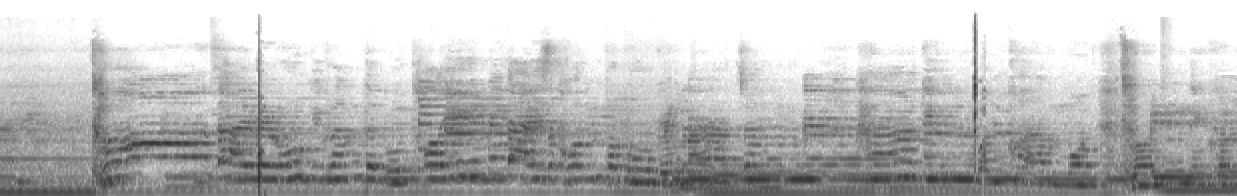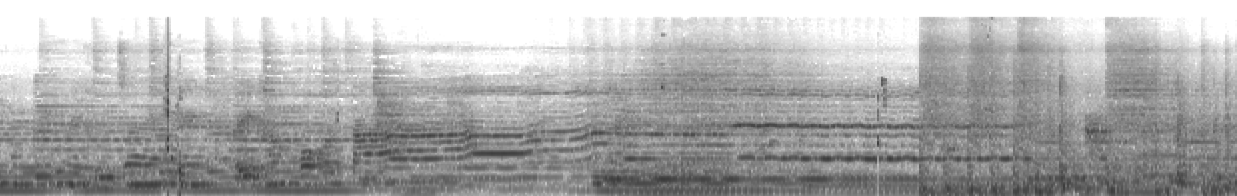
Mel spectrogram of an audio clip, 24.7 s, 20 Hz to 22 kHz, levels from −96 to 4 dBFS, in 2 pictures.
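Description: Corrupt frame decoded at 2.58–2.66, 9.74–9.87, 11.23–11.25, 14.01–14.18, 15.71–15.75, 18.99–19.01, 21.13–21.22 and 22.19–22.31 s. Damaged compressed frames were played anyway, so misread codes push energy to wrong frequencies, heard as brief chirps or noise bursts, loudest near −10 dBFS.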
